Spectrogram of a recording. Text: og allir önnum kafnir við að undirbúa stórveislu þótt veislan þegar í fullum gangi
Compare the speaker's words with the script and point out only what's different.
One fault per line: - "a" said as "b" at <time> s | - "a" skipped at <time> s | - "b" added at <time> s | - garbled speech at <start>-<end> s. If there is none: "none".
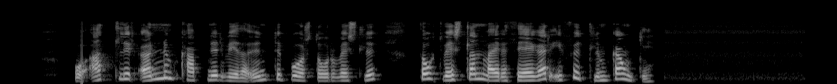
- "væri" added at 4.9 s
